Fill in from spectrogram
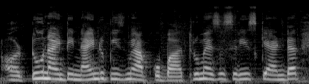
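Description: A woman's voice: fairly quick, soft background music. Woman touring a store, listing prices. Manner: upbeat sales-pitch, listing prices. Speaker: shopping vlogger. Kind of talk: store walkthrough narration. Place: large retail store.

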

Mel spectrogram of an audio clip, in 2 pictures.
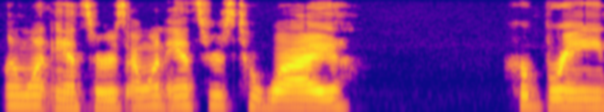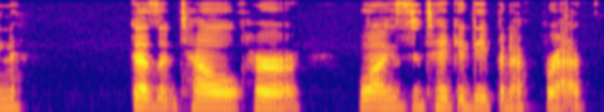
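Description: Weary woman with a lowish voice. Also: level tone, takes it slowly, pauses often, a bit bright. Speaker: vlogger. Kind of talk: casual confessional vlog talk. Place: small wood-paneled room indoors.

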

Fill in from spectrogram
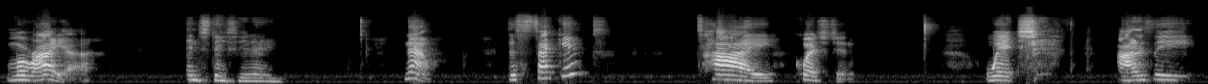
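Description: Bright-voiced sassy woman vlogger. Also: medium pitch. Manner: chatty, sassy, laughs often, rambling. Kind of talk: casual unscripted vlog.

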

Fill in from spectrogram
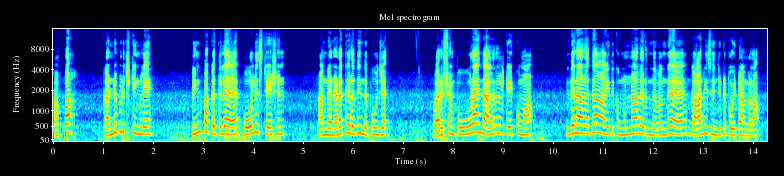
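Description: A woman's voice: on the high side, unhurried, long pauses, close to an everyday voice, low-quality recording. A complaining wife, as a woman reads her. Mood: insistent. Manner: complaining, insistent. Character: worried young wife, insistent.

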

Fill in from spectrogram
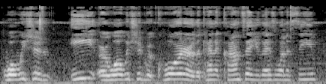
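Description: A woman's voice: a little high, steady tone, a little fast, dark tone, a little hiss or hum, low-quality recording. A young woman co-hosting an eating video, speaking animatedly and addressing viewers directly. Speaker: co-host. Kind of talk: casual mukbang chat.

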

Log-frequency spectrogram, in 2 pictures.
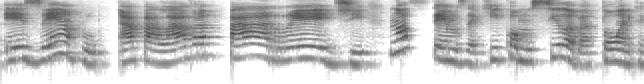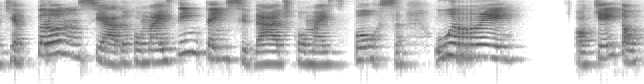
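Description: A woman from Brazil gives a recorded grammar lesson in a bright, fairly high voice. She explains at an unhurried pace and keeps checking in with short tag questions. The room around her sounds echoey. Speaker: teacher.

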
